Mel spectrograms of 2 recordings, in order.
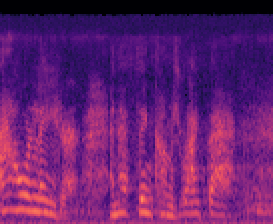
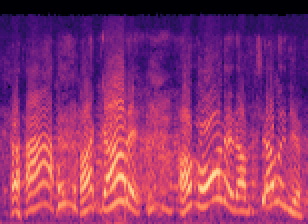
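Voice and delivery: laughing, loud, high-pitched outburst; exultant shouting; 9 semitones higher, 15 dB louder, slower than usual. Real, not acted. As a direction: crow it out to the crowd, drawn out.

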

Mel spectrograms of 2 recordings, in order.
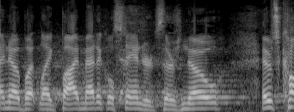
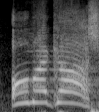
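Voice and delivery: astonished exclaim; 13 semitones higher, 5 dB louder, slower than usual. Retold or imitated. Man feels liver healed.

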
